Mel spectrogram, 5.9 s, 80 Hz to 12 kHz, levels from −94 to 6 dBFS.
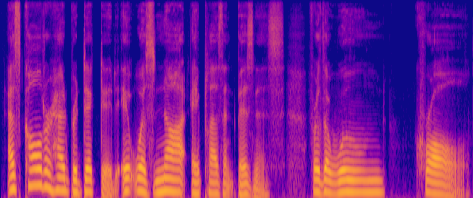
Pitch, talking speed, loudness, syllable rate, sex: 155 Hz, 140 wpm, -17 LUFS, 4.2 syllables/s, female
